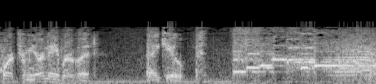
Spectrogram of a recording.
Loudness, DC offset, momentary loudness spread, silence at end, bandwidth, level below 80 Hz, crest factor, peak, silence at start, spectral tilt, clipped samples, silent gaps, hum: -9 LUFS; under 0.1%; 10 LU; 0 s; 8 kHz; -38 dBFS; 10 dB; 0 dBFS; 0 s; -5 dB/octave; 0.4%; none; none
